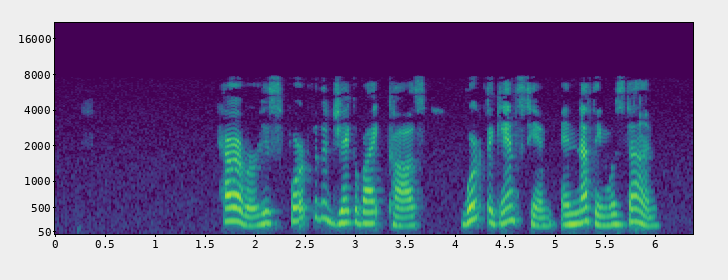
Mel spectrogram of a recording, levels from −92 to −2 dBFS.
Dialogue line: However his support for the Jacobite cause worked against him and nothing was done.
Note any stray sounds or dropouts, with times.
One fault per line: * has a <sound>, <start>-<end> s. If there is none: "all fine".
all fine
